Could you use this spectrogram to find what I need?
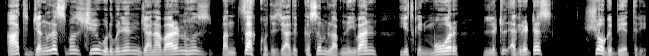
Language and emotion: Kashmiri, neutral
